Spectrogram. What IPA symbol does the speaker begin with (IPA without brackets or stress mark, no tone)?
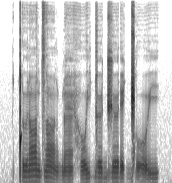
ǃ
